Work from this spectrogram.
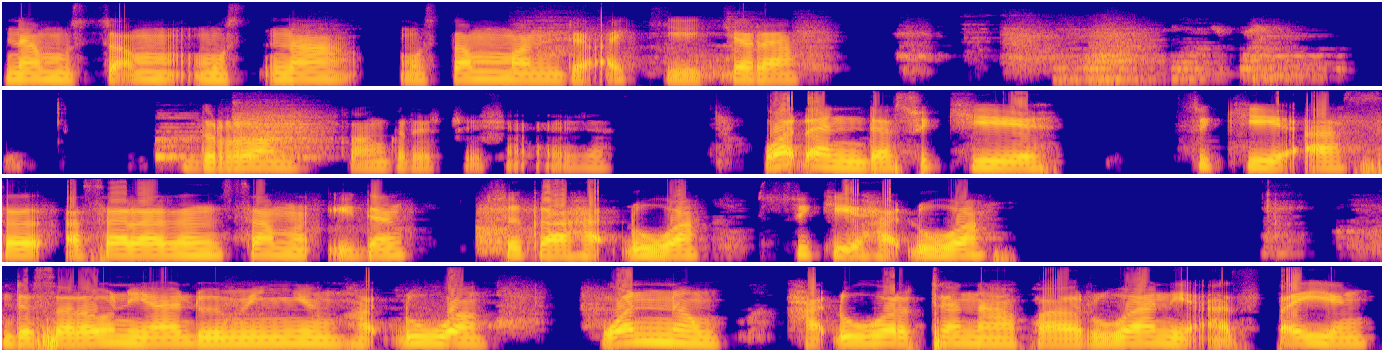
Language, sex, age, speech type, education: Hausa, female, 46-60, spontaneous, tertiary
